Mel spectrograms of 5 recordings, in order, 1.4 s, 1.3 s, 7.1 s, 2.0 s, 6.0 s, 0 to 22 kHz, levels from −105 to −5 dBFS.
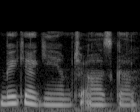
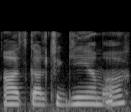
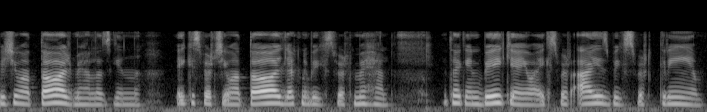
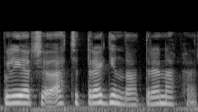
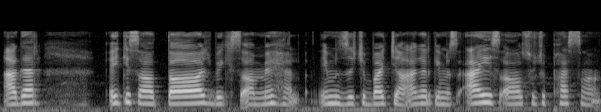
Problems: background sounds at intervals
